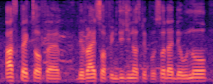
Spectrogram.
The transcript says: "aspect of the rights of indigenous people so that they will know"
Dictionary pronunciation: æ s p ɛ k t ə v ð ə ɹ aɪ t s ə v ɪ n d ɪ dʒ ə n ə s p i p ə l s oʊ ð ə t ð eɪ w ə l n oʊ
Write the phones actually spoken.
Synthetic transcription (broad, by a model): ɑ s p ɛ k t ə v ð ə ɹ aɪ t s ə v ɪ n d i dʒ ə n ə s p i p ə l s oʊ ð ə t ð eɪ w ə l n oʊ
